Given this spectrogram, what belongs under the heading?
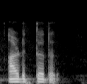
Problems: background sounds at intervals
